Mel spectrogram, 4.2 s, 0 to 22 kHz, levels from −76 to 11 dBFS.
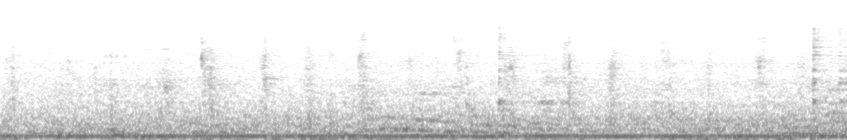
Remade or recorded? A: remade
